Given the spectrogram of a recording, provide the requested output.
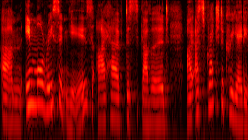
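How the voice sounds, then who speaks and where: In an Australian accent, a woman speaks with lively intonation on a very clean recording with a silent background. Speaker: author, speaker and business owner. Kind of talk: interview.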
